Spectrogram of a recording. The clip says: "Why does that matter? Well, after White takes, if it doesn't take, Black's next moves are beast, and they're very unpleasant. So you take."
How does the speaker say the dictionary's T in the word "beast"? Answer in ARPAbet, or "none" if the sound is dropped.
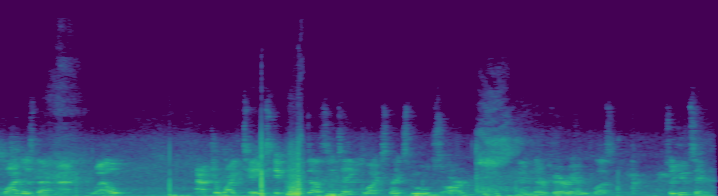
none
